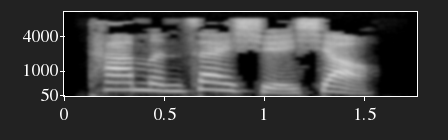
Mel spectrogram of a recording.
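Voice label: Chinese, example sentence; hsk1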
